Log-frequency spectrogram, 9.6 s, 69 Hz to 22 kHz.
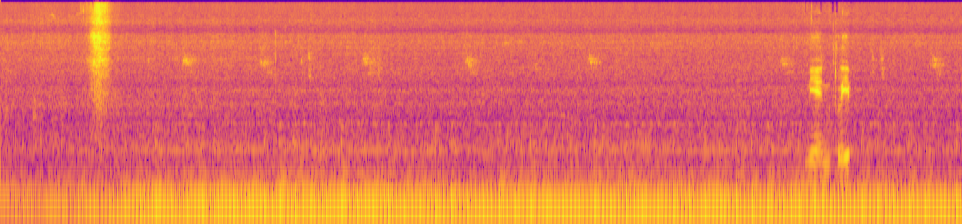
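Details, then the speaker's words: Toyota Fortuner petrol engine, probably 2TR, on petrol after repair of cylinder 2 not firing (rodent-chewed wiring): steady, even low exhaust rumble at idle, no more stumbling. "ไม่มีสะดุดแล้วฮะ"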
